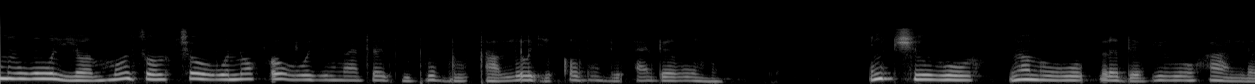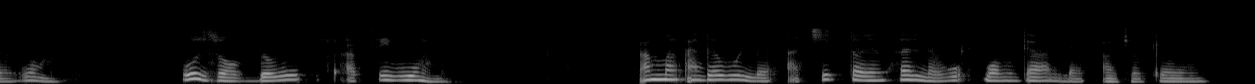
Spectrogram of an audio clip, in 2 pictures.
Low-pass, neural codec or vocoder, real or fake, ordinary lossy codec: 5.4 kHz; codec, 16 kHz, 1 kbps, FunCodec, trained on Chinese and English, 50 frames a second; fake; AAC, 32 kbps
